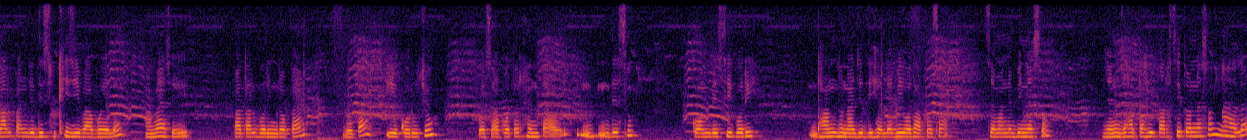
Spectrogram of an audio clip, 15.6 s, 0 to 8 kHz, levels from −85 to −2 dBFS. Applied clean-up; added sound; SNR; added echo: none; Bird vocalization, bird call, bird song; 18 dB; none.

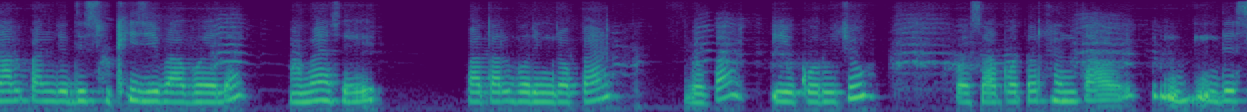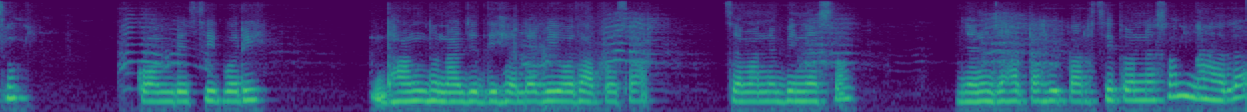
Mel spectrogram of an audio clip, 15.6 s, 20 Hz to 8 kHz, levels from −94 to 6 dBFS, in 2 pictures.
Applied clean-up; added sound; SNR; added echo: neural mask model RNNoise.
